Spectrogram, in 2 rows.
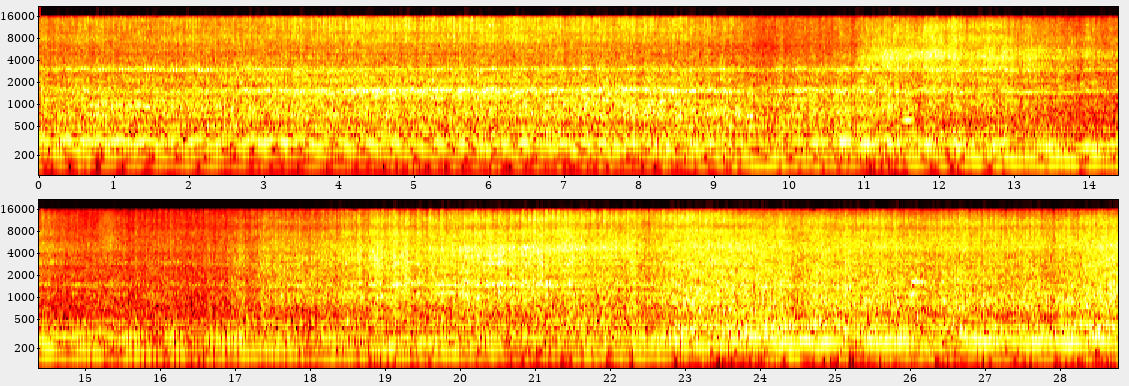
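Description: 2005 Yamaha YZF-R1's inline four-cylinder engine idling steadily on its stock exhaust.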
